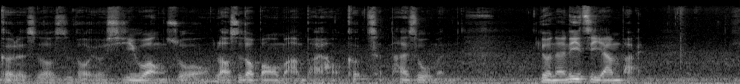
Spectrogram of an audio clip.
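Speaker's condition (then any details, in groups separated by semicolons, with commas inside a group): No condition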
